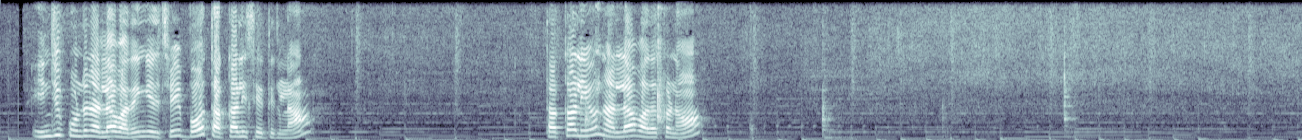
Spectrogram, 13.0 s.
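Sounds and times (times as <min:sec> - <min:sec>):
vegetables sizzling in hot oil: 0:00.0 - 0:13.0
spatula knocking against pan: 0:07.5 - 0:08.6, 0:10.6 - 0:11.0.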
